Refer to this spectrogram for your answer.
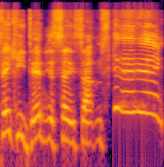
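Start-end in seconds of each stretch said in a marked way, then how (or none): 1.4-2.2 mock very high, bratty spoiled-kid tantrum scream. Imitating a wrestler's yell: imitating a tantrum scream. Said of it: "he sounds like a kid that's throwing a fit".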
